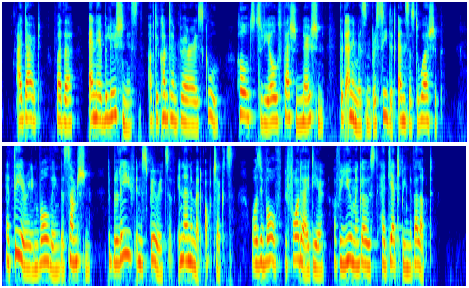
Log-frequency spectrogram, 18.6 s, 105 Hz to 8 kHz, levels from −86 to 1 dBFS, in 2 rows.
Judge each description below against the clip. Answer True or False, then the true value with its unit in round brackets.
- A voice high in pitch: True (215 Hz)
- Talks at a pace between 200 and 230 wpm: False (150 wpm)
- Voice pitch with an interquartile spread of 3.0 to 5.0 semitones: False (2.6 semitones)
